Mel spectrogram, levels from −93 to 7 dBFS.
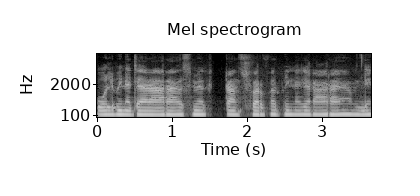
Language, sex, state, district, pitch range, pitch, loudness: Hindi, male, Chhattisgarh, Kabirdham, 130-135 Hz, 135 Hz, -17 LUFS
